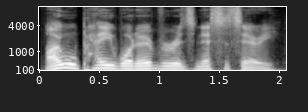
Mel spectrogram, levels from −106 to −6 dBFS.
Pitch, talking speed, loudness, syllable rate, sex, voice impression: 130 Hz, 175 wpm, -16 LUFS, 5.6 syllables/s, male, masculine, very adult-like, slightly thick, cool, slightly intellectual, slightly elegant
